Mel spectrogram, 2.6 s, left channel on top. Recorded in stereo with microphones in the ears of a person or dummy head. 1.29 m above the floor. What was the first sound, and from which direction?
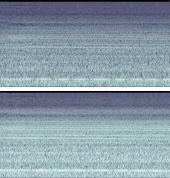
Only background noise.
